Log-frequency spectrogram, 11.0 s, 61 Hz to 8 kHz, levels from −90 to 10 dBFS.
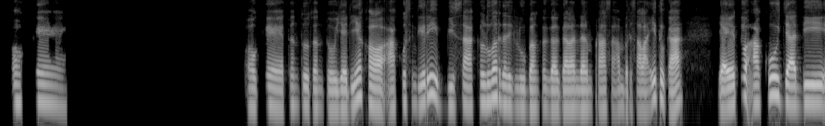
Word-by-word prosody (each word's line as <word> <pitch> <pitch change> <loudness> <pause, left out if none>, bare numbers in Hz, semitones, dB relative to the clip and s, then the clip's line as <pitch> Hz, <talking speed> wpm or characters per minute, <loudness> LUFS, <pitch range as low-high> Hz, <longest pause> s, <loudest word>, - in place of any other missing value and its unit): Oke. 150 -2 -6 2.4
Oke, 130 -1 -3
tentu 140 0 -5
tentu. 125 -2 -3
Jadinya 130 +8 +1
kalau 140 -8 +3
aku 130 +5 -4
sendiri 155 +7 0
bisa 140 0 -3
keluar 155 +5 +2
dari 145 -4 0
lubang 130 -1 -3
kegagalan 125 -1 +1
dan 125 0 +1
perasaan 125 0 -5
bersalah 120 0 -2
itu 175 +1 -1
Kak, 115 0 +3 0.5
yaitu 135 +9 +5
aku 190 +5 +3
jadi, 145 +1 +4
135 Hz, 115 wpm, -22 LUFS, 125-150 Hz, 2.4 s, yaitu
